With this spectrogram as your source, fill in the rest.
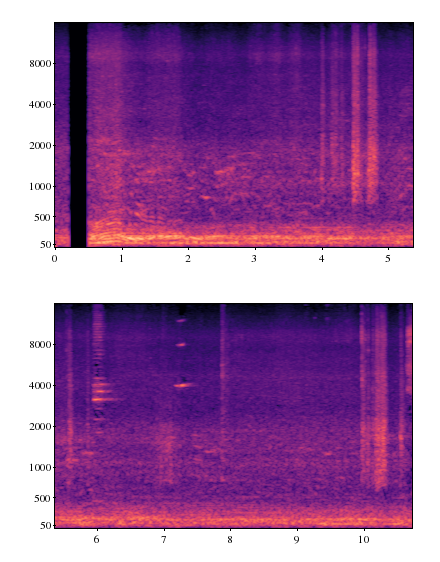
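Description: Suzuki Cultus three-cylinder car with a misfire, pickup and fuel fault, its engine idling with a steady low rumble close by, while a voice talks over it and a few sharp clicks sound.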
